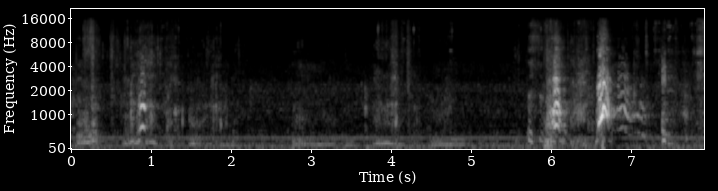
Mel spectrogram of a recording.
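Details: A dachshund roughhouses with a big golden retriever puppy. One early bark gives way to quiet, low grumbling growls in the middle, then a burst of two or three sharp, loud barks near the end.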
